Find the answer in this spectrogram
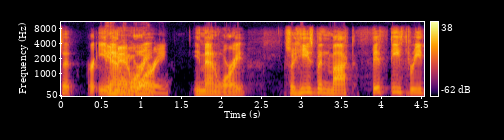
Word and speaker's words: Emmanwori: Is that how you pronounce it? Or Emmanwori? Emmanwori.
